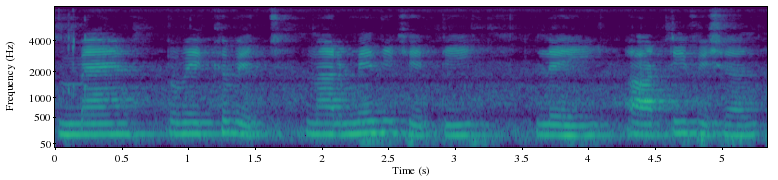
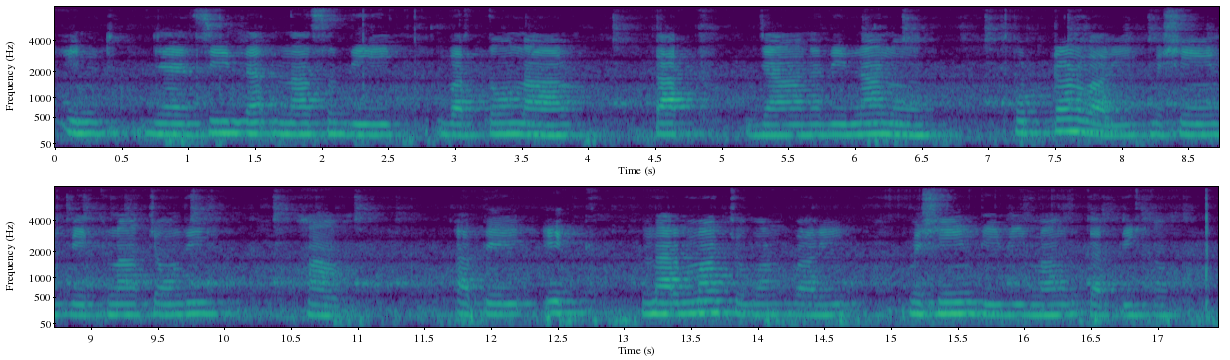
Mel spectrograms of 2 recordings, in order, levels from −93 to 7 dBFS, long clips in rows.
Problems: background sounds at intervals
